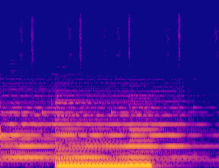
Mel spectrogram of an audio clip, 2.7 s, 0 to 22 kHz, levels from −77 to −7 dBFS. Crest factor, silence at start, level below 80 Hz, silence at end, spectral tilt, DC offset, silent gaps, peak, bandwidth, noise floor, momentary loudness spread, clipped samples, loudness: 12 dB; 0 s; -20 dBFS; 0.25 s; -9.5 dB/octave; under 0.1%; none; -8 dBFS; 3 kHz; -39 dBFS; 12 LU; under 0.1%; -21 LUFS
